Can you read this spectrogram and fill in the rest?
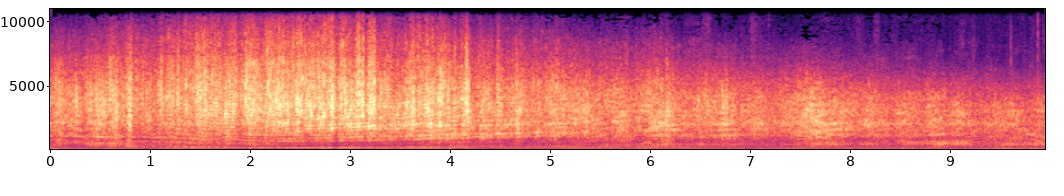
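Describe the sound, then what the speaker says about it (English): A P-51 Mustang warbird passes at the Greenwood Lake airshow, its propeller engine a loud broad roar with a falling drone, steady throughout and close to the crowd. "From the right, here's the P-51."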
